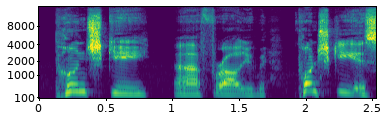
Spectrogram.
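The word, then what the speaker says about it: pączki: by the way punchy uh for all you punch key is spelt p a c p a c z k i p a c z k i p a c z k i pronounced punch key punch key it's a polish donut day that's uh you're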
